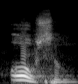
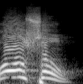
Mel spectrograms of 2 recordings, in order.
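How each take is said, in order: First: It is said in a warm, friendly tone. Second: It is said as a loud, stern proclamation. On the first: The speaker is kindly inviting people to listen. The speaker calls it right. "a entonação aqui seria uma coisa muito mais ah, amistosa" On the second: The speaker is commanding people like a master. The speaker calls it wrong. "em vez de uma proclamação"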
